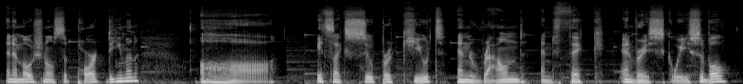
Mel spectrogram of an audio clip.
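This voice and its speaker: A young man with a Swedish accent doing a mock classroom lecture in a playful, sarcastic and rambling way, with sudden bursts of excitement. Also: fairly low pitch, normal speed, hardly any pauses, soft background music. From Sweden. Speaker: streamer. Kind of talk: mock classroom lecture, casual streaming chat.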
